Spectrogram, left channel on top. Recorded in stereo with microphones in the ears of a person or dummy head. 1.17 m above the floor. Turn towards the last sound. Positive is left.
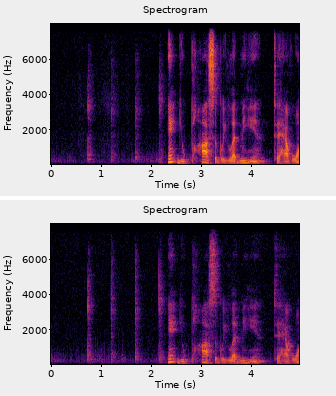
turn(degrees=45)  # may be behind; listen again after turning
